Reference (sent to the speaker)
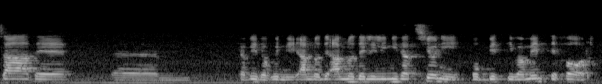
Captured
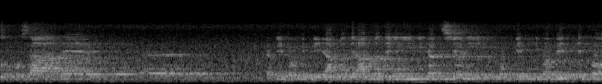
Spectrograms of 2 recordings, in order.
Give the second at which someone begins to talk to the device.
none

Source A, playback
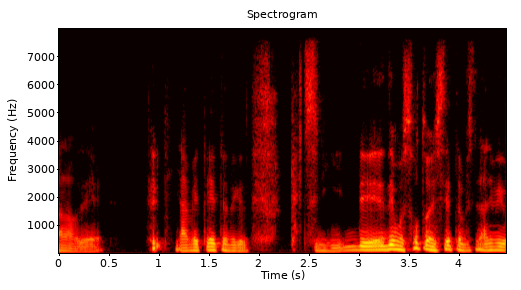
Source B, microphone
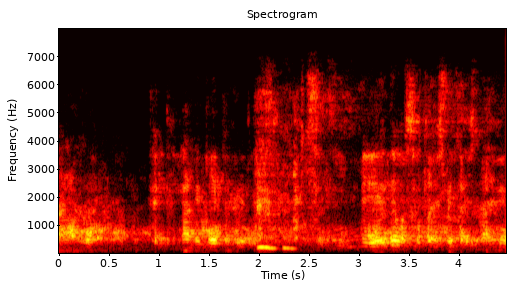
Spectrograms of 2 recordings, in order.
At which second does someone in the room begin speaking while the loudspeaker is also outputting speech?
2 s

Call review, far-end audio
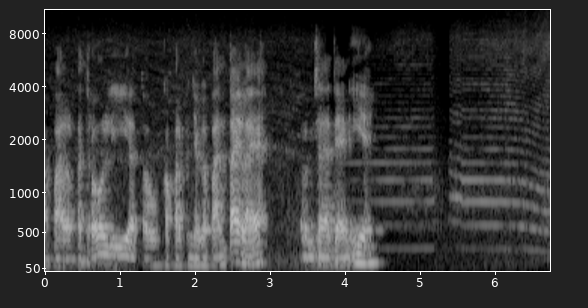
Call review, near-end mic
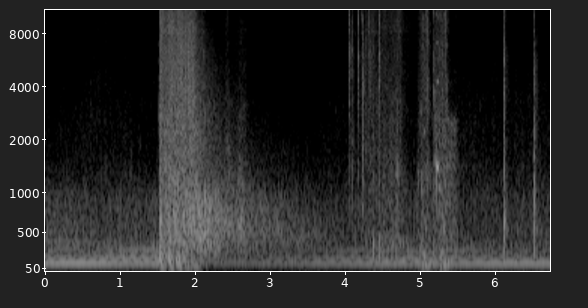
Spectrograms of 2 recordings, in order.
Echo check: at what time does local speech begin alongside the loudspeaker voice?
none

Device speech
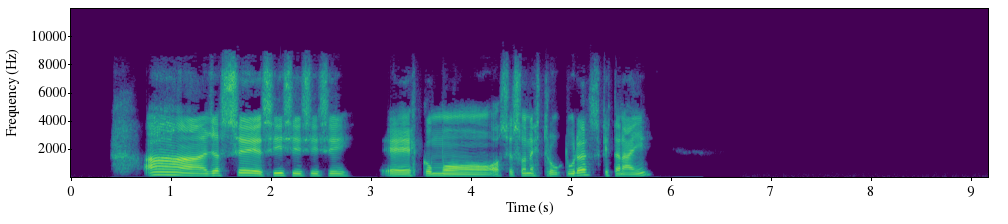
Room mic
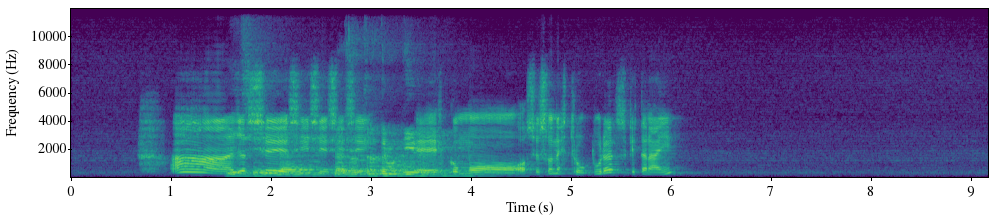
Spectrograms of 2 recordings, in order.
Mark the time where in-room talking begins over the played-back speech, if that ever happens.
2 s

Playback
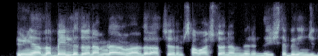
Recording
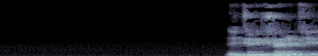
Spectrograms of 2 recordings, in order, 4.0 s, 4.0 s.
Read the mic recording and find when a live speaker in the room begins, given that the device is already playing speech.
3 s

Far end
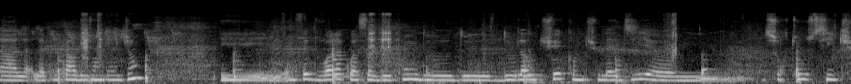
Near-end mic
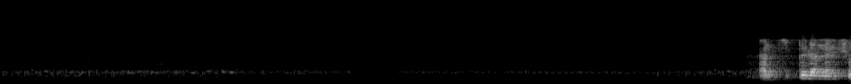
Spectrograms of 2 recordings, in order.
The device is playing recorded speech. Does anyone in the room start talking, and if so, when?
8 s

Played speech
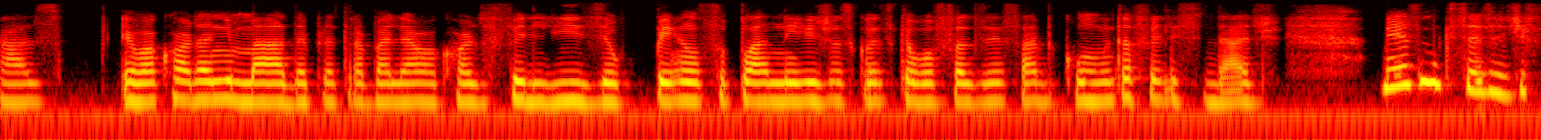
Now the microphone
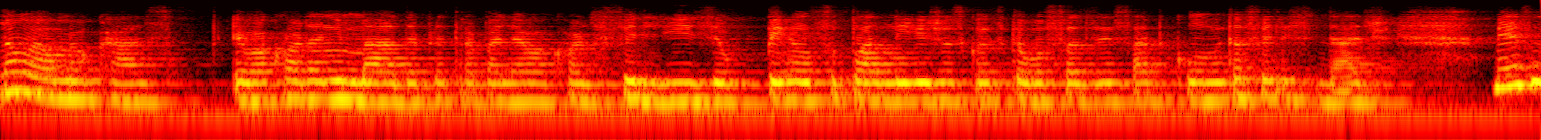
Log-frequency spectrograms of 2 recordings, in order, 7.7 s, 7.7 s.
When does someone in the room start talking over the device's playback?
none

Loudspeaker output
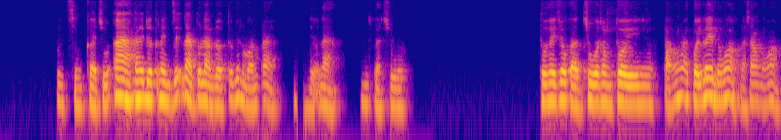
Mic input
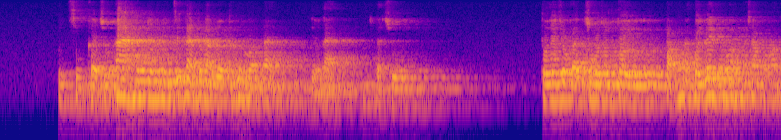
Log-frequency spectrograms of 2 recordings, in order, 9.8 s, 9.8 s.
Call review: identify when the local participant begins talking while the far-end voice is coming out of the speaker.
none

